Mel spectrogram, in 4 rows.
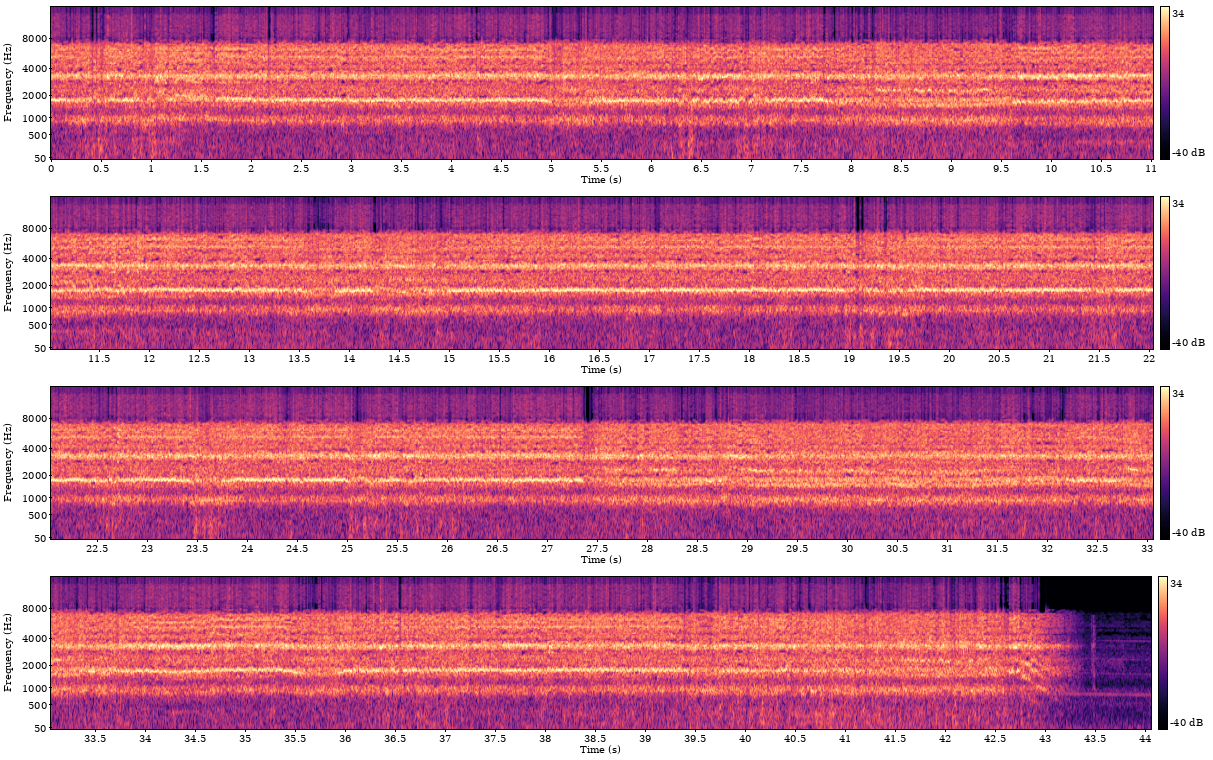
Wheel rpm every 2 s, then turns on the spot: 240, 230, 230, 220, 210, 220, 230, 230, 230, 230, 230, 230, 230, 230, 220, 220, 220, 220, 230, 230, 220, 70.
none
